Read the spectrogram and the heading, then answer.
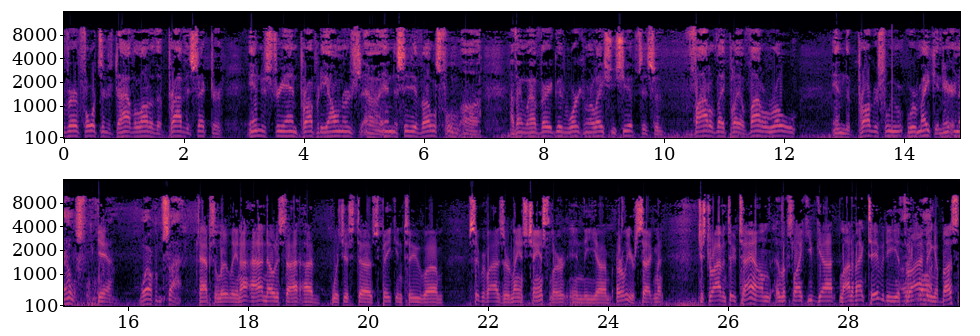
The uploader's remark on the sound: Is LIVE from Walley Properties in Ellisville. Under the SuperTalk Mississippi tent.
